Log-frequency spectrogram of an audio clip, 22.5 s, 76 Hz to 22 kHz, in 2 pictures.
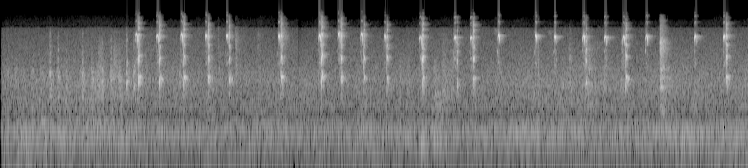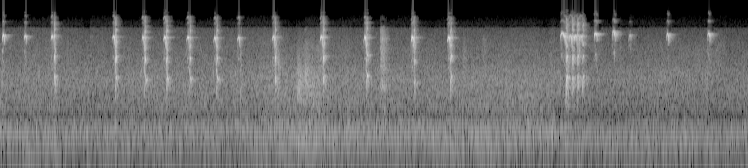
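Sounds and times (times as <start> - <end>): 
squirrels chattering: 1.8 - 3.6, 4.2 - 12.2, 12.9 - 18.1, 19.6 - 22.0.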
